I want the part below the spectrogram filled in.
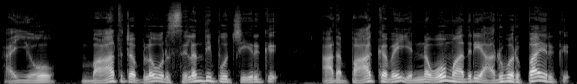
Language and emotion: Tamil, disgusted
